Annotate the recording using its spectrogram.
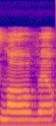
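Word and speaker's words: Nobel: acentuação tônica dos fonemas são oxitonas novel novel recém Sutil viu que pela pelo automático quase saiu uma uma paroxítona né quando na verdade é uma oxítona a palavra novel são paroxítonas rubrica novamente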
